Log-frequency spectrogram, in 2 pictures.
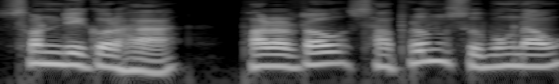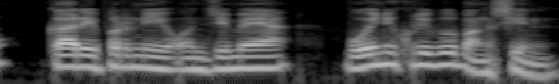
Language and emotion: Bodo, neutral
